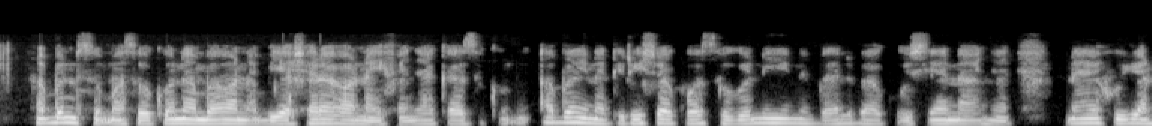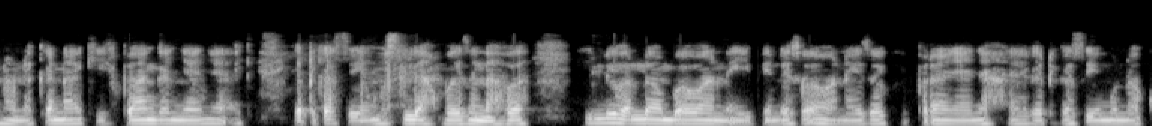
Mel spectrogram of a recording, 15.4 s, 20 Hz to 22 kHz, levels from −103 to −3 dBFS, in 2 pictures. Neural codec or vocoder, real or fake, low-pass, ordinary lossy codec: none; real; 7.2 kHz; Opus, 64 kbps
